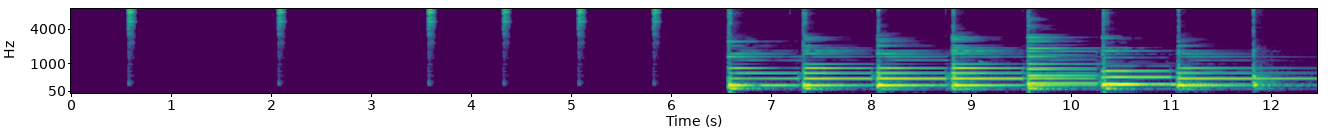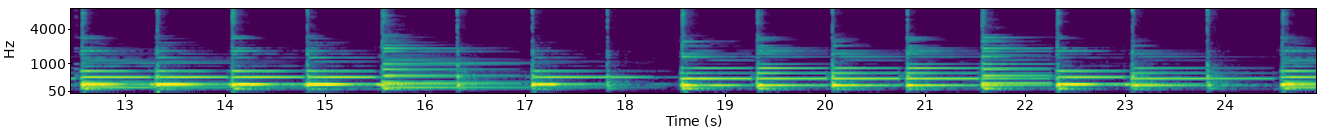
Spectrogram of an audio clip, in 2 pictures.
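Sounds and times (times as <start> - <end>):
guitar melody: 6.6 - 24.9.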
